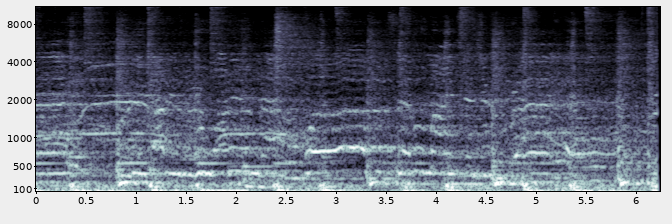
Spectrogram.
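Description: Live pop-rock band with a lead vocal over drums and guitar, played loud and heard from within the arena audience.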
